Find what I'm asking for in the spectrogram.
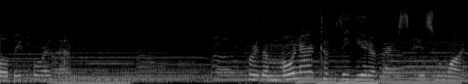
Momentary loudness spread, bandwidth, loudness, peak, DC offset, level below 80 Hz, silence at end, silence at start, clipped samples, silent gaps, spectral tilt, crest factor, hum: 13 LU; 16 kHz; -37 LUFS; -18 dBFS; under 0.1%; -44 dBFS; 0 s; 0 s; under 0.1%; none; -7 dB/octave; 16 dB; none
